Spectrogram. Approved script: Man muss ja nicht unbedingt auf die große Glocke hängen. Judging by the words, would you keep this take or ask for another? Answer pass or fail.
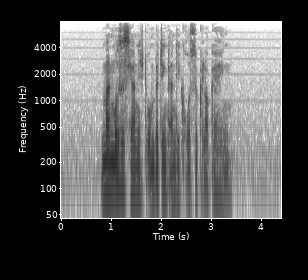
fail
